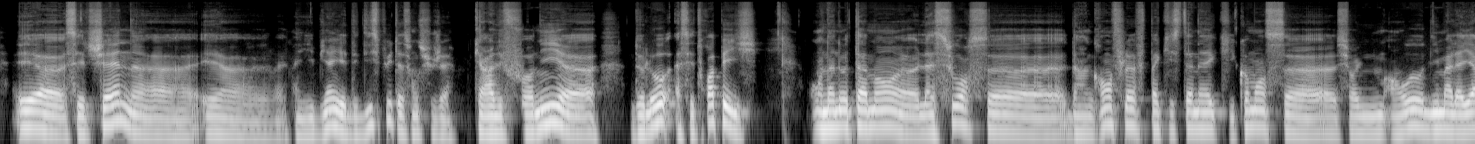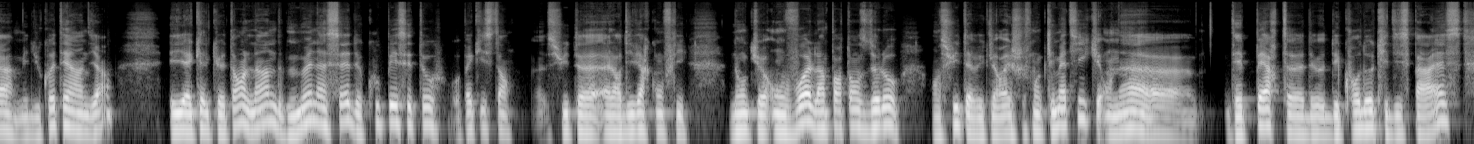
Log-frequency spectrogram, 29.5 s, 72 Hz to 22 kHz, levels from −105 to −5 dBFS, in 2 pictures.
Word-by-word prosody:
et 135 0 +5
heu, 115 -5 +4
cette 105 0 -2
chaîne, 155 +3 +2
heu, 100 -4 -4
est, 105 0 -4
heu 90 -4 -7
ouais 85 - -13
eh 100 +1 -5
bien, 130 +8 0
il 140 - +5
y - - +5
a - - 0
des 100 0 -7
disputes 145 - -6
à 115 - 0
son 110 +1 -6
sujet, 100 -3 -8 0.2
car 110 -2 +2
elle 110 0 +3
fournit, 125 +10 +3
heu, 110 -3 +3 0.4
de 115 +2 -1
l'eau 150 +9 +5
à - - -5
ces - - -5
3 170 0 +1
pays. 125 -2 +2 0.6
On 130 0 +3
a 135 - +5
notamment, 140 0 +3
heu, 110 -2 +1
la 115 +1 -1
source, 150 - -3
heu, 105 -4 -1
d'un 110 0 -5
grand 150 +7 -1
fleuve 145 -2 -3
pakistanais 125 0 -3
qui 125 -5 -14
commence, 135 0 -2
heu, 105 -1 -2
sur 110 +1 -7
une 110 +1 -3
en 110 0 -7
haut 135 +3 +2
de 125 - -2
l'Himalaya, 120 -1 +3
mais 105 +1 -7
du 100 -1 -8
côté 150 +3 -1
indien. 125 - 0 0.6
Et 120 - +2
il - - +6
y - - +6
a 120 - +5
quelque 125 -2 -1
temps, 150 +8 +1
l'Inde 145 0 +1
menaçait 160 +7 +1
de 120 - -1
couper 165 +5 0
cette 160 -1 -5
eau 150 -4 -1
au - - -17
Pakistan, 125 -5 -5 0.3
suite, 120 0 -5
heu, 110 -1 +3
à 115 - -1
leurs 110 -1 +2
divers 115 +2 0
conflits. 120 -3 -5 0.4
Donc, 120 +1 +1
heu, 115 - +5
on 120 -1 +3
voit 160 +11 +7
l'importance 135 0 0
de 140 +2 +4
l'eau. 145 -3 +2 0.3
Ensuite, 115 +7 -3
avec 105 0 0
le 110 - 0
réchauffement 110 +2 -2
climatique, 145 - -1
on 110 0 0
a, 105 -7 +1
heu, 85 - -19 0.3
des 105 - 0
pertes 140 +2 +2
de 110 -1 0
des 110 +2 -1
cours 130 +5 -1
d'eau 135 +1 +5
qui 125 -4 -6
disparaissent, 110 - -1
120 Hz, 195 wpm, -22 LUFS, 110-135 Hz, 0.6 s, voit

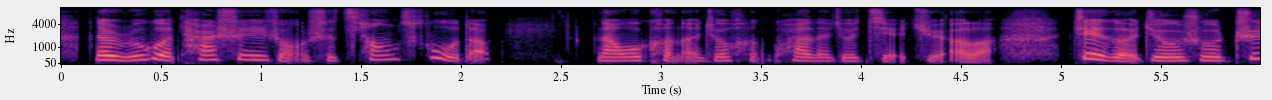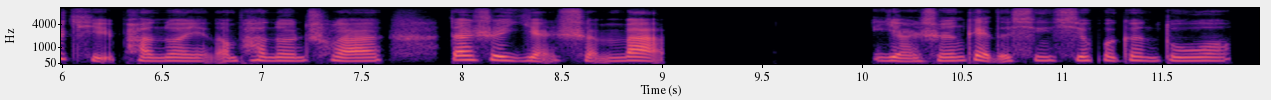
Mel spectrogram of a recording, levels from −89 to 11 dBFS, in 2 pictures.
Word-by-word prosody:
那 255 - +8
如 240 0 +4
果 275 -5 +6
他 265 +4 +1
是 275 0 -2
一 255 -1 -1
种 - - -5
是 - - -6
仓 265 0 -4
促 390 +6 -2
的， - - -3 0.5
那 210 -1 +3
我 215 +1 +1
可 210 - -5
能 - - -6
就 205 +2 -3
很 - - -11
快 210 -4 -2
地 195 - -5
就 190 0 -5
解 - - -5
决 - - -6
了。 - - -1 0.4
这 310 -4 +7
个 190 - +2
就 210 -1 +2
是 210 - +1
说 220 -1 +2
肢 325 +10 0
体 365 +3 -3
判 195 -2 0
断 200 -1 0
也 185 - -4
能 195 - -4
判 225 0 -1
断 200 -1 0
出 215 - -4
来， 195 +1 +4 0.3
但 255 0 +6
是 235 -3 +4
眼 200 -1 -1
神 190 - -3
吧 215 -2 +7 1.0
眼 200 -3 0
神 205 +2 0
给 - - +3
的 - - -4
信 220 -1 -4
息 220 0 0
会 220 0 -3
更 215 -1 -3
多。 205 0 -2
215 Hz, 260 characters per minute, -26 LUFS, 200-250 Hz, 1.0 s, 那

